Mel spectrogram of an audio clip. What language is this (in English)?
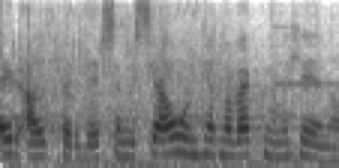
Icelandic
